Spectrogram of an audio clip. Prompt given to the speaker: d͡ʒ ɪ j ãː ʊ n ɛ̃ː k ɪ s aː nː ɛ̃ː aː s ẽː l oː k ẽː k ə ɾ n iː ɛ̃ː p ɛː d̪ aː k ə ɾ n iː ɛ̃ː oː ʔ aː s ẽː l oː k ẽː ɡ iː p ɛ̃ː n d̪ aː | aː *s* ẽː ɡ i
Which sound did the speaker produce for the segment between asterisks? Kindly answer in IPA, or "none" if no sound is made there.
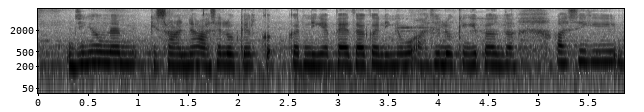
s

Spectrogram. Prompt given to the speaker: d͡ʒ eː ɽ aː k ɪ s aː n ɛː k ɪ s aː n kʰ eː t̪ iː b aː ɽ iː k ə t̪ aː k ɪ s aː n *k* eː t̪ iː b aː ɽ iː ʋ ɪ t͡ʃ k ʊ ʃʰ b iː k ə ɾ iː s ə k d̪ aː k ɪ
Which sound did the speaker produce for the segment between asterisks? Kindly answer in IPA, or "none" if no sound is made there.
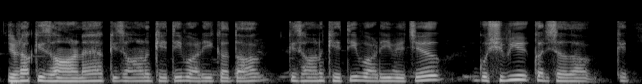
kʰ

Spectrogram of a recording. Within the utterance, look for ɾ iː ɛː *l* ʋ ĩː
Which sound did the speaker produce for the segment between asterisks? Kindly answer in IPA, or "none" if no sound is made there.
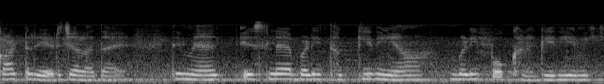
none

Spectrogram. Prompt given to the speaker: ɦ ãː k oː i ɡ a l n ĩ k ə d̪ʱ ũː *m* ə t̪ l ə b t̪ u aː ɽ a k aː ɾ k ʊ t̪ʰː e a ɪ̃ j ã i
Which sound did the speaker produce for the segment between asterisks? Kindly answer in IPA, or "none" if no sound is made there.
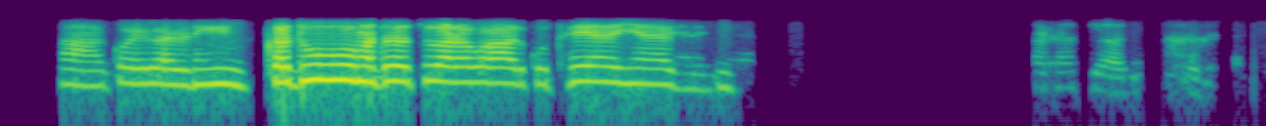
m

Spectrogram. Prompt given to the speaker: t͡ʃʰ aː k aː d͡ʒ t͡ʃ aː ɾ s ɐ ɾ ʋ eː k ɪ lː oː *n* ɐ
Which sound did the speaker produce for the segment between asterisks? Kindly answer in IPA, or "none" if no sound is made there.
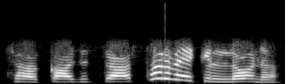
n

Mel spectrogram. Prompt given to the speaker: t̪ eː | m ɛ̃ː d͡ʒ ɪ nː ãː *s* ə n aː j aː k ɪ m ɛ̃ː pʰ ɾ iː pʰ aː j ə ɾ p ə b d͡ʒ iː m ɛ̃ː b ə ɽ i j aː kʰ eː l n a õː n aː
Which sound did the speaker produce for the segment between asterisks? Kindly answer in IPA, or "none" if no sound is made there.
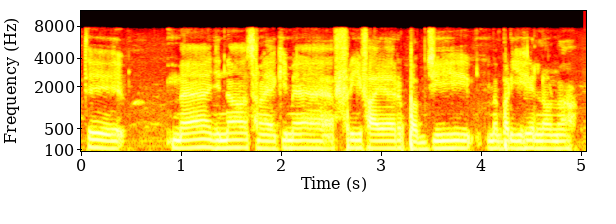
s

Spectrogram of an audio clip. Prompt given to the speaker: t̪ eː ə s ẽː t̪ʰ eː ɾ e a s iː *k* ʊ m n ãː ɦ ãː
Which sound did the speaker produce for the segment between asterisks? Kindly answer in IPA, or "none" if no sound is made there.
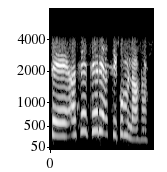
k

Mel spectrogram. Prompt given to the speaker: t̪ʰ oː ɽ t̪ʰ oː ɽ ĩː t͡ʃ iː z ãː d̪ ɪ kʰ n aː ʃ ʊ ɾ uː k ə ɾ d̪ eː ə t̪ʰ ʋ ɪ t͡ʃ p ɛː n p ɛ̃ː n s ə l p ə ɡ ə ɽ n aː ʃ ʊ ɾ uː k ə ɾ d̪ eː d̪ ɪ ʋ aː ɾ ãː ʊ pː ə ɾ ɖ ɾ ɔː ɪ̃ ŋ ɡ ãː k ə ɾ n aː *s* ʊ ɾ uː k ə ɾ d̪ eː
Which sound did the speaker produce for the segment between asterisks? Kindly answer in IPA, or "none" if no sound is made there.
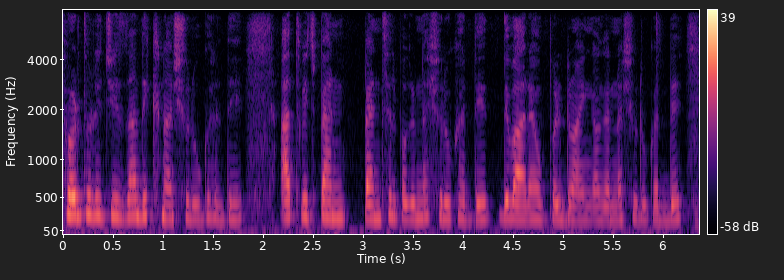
ʃ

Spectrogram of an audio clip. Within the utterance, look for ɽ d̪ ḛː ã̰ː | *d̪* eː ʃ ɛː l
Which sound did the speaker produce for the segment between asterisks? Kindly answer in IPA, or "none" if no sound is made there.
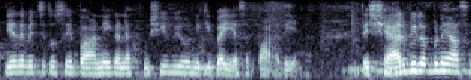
t̪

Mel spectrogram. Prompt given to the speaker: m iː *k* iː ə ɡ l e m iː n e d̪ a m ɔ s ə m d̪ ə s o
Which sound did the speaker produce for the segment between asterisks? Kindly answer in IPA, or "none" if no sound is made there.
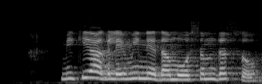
k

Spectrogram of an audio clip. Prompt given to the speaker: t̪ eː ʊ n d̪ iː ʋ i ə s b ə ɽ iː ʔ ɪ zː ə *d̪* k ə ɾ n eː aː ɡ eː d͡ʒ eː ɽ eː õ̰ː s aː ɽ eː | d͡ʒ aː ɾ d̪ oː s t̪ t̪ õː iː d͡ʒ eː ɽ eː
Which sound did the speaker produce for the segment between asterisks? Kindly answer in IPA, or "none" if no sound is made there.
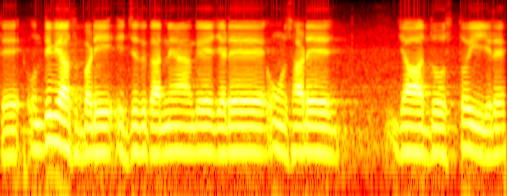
t̪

